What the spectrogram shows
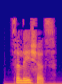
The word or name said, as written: salacious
